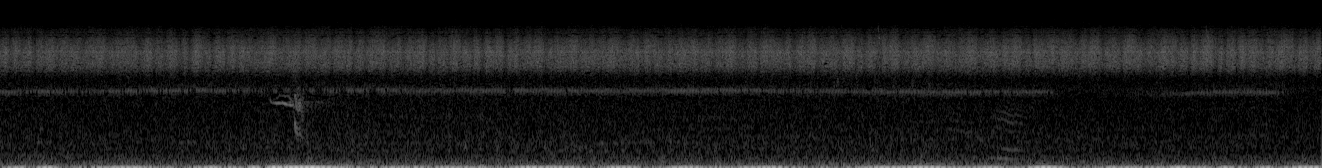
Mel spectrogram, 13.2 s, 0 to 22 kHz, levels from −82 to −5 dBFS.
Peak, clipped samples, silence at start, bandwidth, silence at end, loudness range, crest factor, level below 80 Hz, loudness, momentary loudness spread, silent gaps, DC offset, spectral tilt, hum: -24 dBFS; under 0.1%; 0 s; 15.5 kHz; 0 s; 0 LU; 14 dB; -50 dBFS; -43 LUFS; 1 LU; none; under 0.1%; 0 dB/octave; none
